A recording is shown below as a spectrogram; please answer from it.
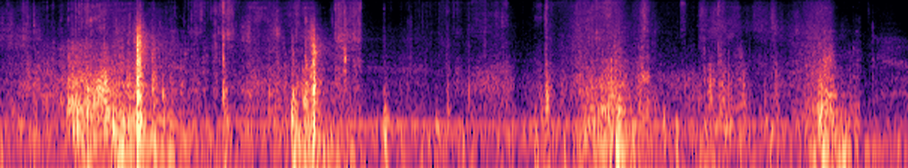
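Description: BedRug Impact foam bed liner being set down into a pickup's bed and shifted into place: about half a dozen soft thumps and scuffs, spread out, with light rustling between them.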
